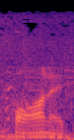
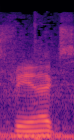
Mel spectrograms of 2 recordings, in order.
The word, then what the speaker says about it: Phoenix: aura as well yeah is your name Phoenix or phonics so I've been saying it wrong I do have that it is Phoenix okay I was right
